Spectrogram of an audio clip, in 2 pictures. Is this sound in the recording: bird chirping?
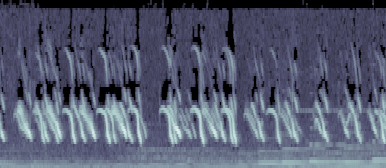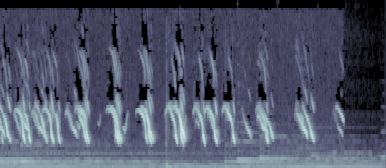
yes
